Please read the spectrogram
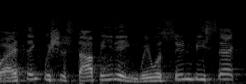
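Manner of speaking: normal talking voice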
